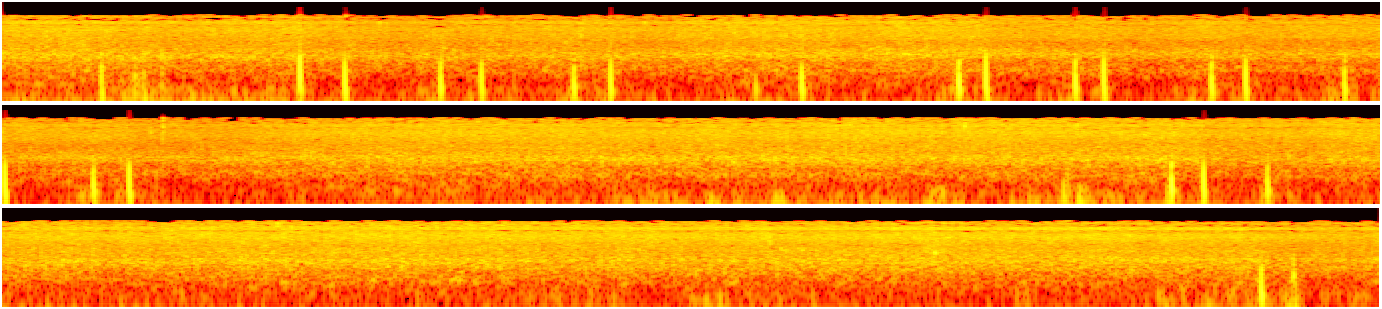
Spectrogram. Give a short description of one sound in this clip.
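A fast-flowing river rushes over rocks.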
